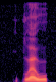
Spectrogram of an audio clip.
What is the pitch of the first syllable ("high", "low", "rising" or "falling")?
rising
